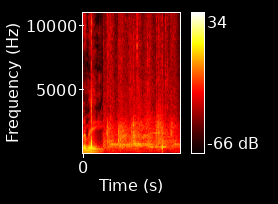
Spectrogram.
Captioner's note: cheers and applause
